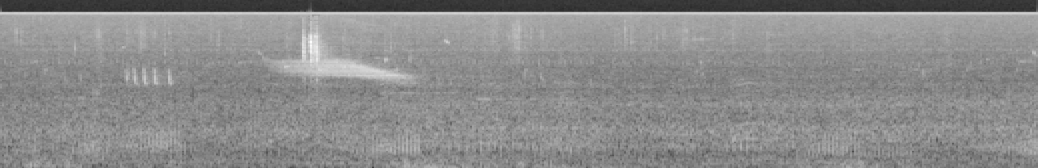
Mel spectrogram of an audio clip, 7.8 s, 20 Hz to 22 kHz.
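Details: Riverside frogs gathered in their hundreds to mate near Norwich's Cow Tower in April 2013 give a continuous low purring drone, with a single downward bird whistle and a brief chirp series early on.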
